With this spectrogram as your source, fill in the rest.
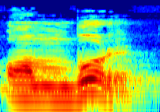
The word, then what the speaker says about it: অম্বর: যেমন অম বোর, এখানে কিন্তু বইয়ের উচ্চারণ পাচ্ছি, তার মানে বো এখানে সাইলেন্ট না। আর বো যদি সাইলেন্ট না থাকে তখন আমরা বি বসাবো। এবার তাহলে বানান করা যাক।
